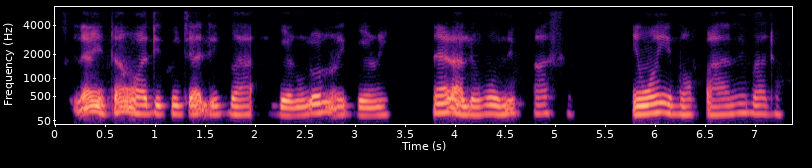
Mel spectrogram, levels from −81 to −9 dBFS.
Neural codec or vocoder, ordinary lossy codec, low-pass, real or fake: autoencoder, 48 kHz, 32 numbers a frame, DAC-VAE, trained on Japanese speech; Opus, 32 kbps; 5.4 kHz; fake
